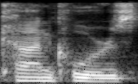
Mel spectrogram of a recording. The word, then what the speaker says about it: Concours: And indeed, many of the current Concours d'Elegance, see, you can use the S there because it's a plural, have taken the shape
